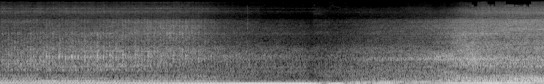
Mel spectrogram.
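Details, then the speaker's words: Isuzu NPR diesel with a secondary fuel filter not changed in about 40,000–50,000 miles: heavy low idle rumble that stumbles and sags briefly before recovering, starving for fuel; filters being replaced. "And this one actually hasn't been changed in 40,000 miles. No, I think 50,000 miles. And you can hear how it's not getting enough fuel."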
